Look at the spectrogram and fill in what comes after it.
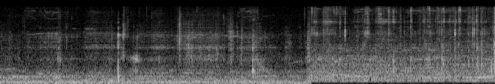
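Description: A person chewing a mouthful of burger, with small wet clicks and crunches, over a steady low rumble that cuts out suddenly about three seconds in.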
